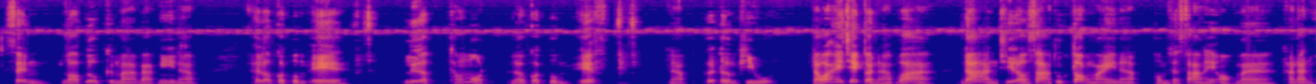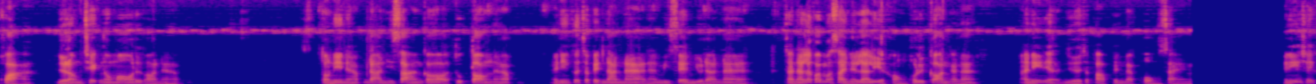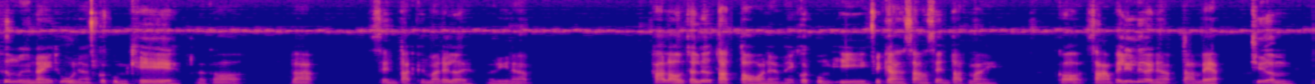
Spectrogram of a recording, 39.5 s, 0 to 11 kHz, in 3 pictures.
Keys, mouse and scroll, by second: 3.4 a, 6.1 f, 9.0 scroll up 2, 9.9 middle click, 11.6 middle click, 13.6 middle click, 13.7 click, 16.3 shift+middle click, 16.3 scroll up 2, 16.5 middle click, 19.6 middle click, 20.5 middle click, 23.3 click, 27.1 k.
